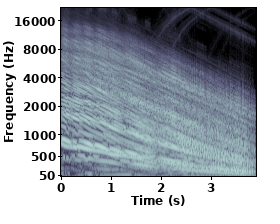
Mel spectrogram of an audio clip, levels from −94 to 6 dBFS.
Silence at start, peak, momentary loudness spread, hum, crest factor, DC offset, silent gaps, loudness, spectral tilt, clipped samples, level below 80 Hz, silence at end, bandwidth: 0 s; -2 dBFS; 5 LU; none; 14 dB; under 0.1%; none; -14 LUFS; -3 dB/octave; under 0.1%; -40 dBFS; 0 s; over 20 kHz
